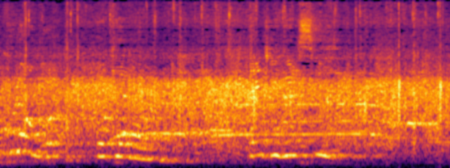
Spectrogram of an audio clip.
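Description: A young woman sings into a microphone, heard through loudspeakers in a large echoing hall.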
